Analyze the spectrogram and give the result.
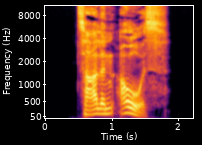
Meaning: inflection of auszahlen: 1. first/third-person plural present 2. first/third-person plural subjunctive I
- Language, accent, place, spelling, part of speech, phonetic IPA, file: German, Germany, Berlin, zahlen aus, verb, [ˌt͡saːlən ˈaʊ̯s], De-zahlen aus.ogg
